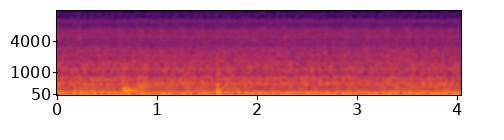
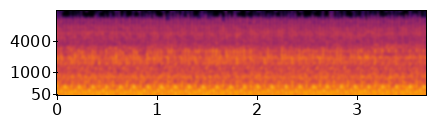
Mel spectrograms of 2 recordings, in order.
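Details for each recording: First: Tractor diesel, pulled from a pasture as a non-runner with a dead battery, running rough and uneven at about two beats per second. Air is in the injector lines; loosening the injectors to bleed the air, then retightening them, smoothed the idle. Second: Tractor diesel, pulled from a pasture with dead battery, after bleeding air and tightening injectors, fuel filter still needing replacement: steady even clatter at idle with no misses or stumbles; engine idling smoothly.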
